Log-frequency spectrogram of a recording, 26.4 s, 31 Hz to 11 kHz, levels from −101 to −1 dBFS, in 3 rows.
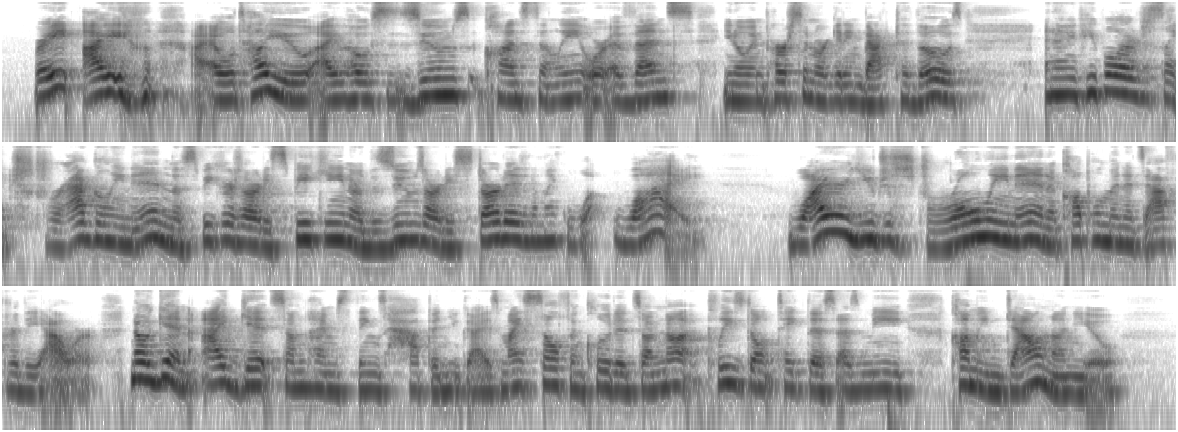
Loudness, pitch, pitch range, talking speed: -31 LUFS, 190 Hz, 175-215 Hz, 180 wpm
